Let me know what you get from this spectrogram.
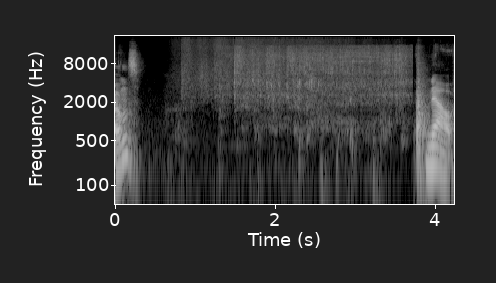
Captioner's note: water running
